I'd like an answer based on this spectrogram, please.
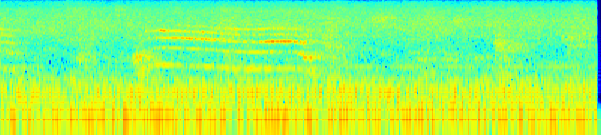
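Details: A cat meows in a drawn-out, wavering cry lasting about a second and a half, over a steady low rumble of background noise.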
